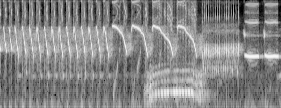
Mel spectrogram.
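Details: Captive canary delivering a fast series of repeated whistled notes, about four per second, followed by slurred downward sweeps, a buzzy rolling trill and short high tones.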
